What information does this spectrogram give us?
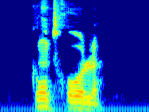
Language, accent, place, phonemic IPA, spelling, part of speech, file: French, France, Lyon, /kɔ̃.tʁol/, contrôles, noun / verb, LL-Q150 (fra)-contrôles.wav
- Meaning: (noun) plural of contrôle; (verb) second-person singular present indicative/subjunctive of contrôler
